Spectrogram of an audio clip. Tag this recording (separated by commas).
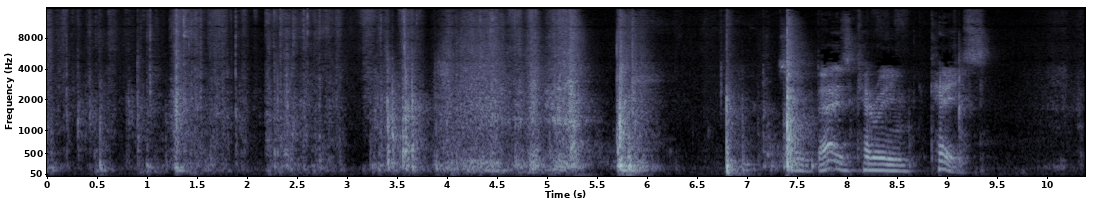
Speech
